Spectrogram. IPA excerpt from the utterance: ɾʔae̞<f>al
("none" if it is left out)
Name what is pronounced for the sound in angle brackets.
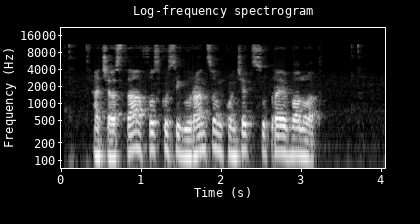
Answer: v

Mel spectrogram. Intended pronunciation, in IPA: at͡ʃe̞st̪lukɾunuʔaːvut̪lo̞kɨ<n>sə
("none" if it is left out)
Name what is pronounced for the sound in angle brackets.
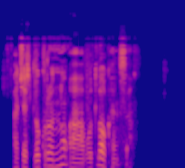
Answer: n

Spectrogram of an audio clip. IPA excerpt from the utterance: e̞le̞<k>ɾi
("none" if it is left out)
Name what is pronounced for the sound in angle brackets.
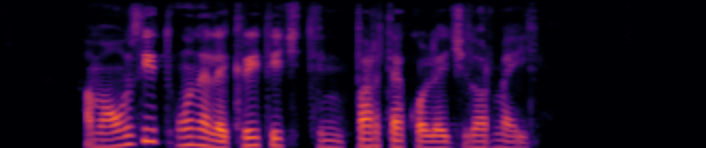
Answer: k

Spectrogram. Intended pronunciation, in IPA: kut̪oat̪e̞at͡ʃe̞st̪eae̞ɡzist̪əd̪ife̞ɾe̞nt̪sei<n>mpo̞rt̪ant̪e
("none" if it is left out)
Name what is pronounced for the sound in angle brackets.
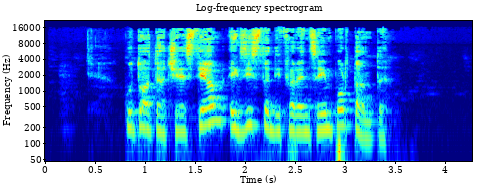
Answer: none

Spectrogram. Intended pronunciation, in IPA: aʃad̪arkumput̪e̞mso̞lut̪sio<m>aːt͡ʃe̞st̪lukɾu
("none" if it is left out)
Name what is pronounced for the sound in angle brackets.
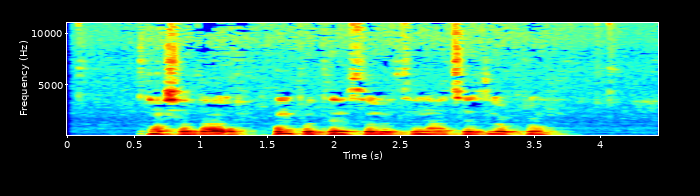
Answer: n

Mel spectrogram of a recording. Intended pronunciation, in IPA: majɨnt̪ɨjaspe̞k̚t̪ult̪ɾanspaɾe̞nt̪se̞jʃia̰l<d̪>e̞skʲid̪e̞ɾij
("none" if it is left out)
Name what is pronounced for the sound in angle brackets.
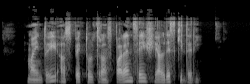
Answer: d̪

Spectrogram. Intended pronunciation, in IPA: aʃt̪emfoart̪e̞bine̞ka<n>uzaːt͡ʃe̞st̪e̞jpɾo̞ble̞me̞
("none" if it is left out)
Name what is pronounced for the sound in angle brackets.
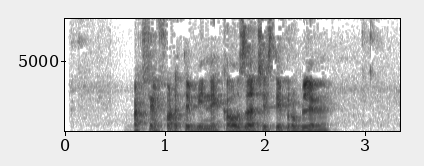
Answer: none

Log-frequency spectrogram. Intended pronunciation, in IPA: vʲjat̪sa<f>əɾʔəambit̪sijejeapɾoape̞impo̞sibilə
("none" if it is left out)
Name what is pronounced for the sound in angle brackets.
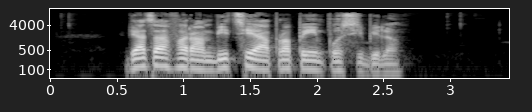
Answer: f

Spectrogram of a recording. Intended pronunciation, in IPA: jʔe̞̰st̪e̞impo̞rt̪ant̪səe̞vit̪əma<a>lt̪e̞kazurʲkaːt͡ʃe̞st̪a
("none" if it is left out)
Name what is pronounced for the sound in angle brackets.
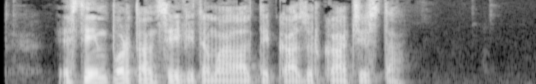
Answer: a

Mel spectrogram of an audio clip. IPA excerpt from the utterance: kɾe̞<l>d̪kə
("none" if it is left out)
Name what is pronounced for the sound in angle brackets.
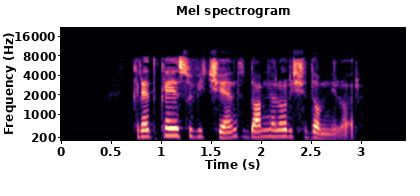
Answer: none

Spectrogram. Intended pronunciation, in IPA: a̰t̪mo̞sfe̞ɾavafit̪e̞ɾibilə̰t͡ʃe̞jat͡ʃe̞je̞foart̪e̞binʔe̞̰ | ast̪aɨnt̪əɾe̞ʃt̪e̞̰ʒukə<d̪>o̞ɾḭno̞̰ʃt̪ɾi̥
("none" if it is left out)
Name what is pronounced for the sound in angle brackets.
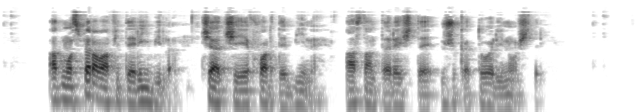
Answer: t̪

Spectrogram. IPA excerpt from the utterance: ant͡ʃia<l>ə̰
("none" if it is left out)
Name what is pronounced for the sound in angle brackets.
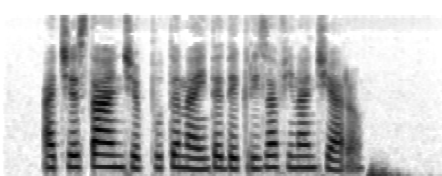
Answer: ɾ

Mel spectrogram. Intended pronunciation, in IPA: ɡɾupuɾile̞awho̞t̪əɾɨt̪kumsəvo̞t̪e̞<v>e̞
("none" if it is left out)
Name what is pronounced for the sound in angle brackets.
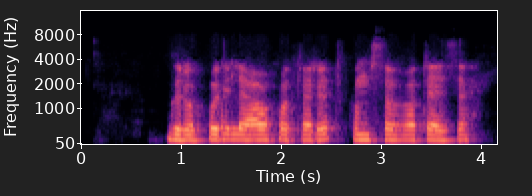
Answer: z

